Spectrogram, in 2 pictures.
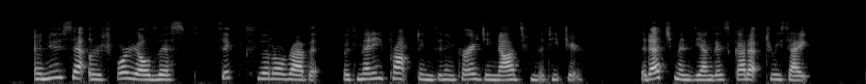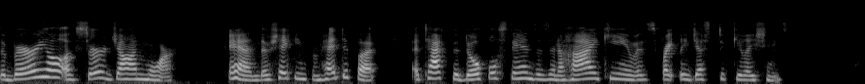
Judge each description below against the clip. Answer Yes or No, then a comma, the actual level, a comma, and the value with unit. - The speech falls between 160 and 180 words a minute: Yes, average, 175 wpm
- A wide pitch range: No, average, 3.3 semitones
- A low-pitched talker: No, high, 230 Hz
